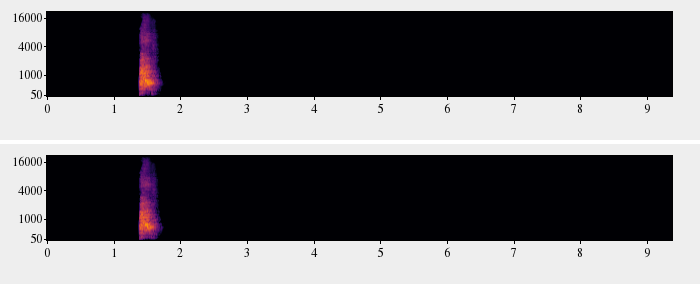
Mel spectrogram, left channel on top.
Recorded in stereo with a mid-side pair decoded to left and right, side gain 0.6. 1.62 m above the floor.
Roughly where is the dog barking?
Ahead.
